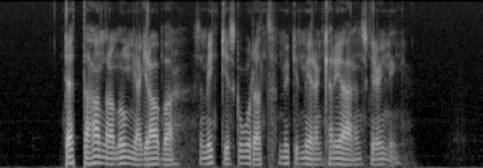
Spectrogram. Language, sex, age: Swedish, male, 20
